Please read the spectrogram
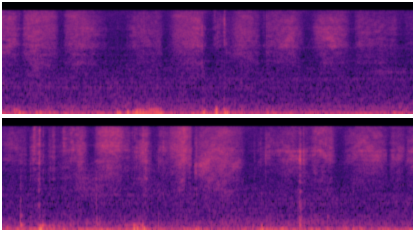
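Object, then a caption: Wooden ruler. A long, flat, solid light-wood ruler is held close to the microphone while fingertips and nails rub along its length. The result is a soft, continuous dry rasping and scratching with a bright, airy hiss, broken by a few light low knocks.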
